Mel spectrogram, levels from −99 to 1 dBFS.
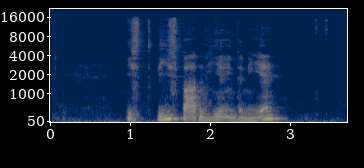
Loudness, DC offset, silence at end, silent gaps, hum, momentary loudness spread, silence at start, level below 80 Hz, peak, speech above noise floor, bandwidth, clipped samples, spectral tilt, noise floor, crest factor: -44 LUFS; under 0.1%; 0.75 s; none; none; 10 LU; 0.95 s; -64 dBFS; -28 dBFS; 31 dB; 16 kHz; under 0.1%; -6.5 dB/octave; -74 dBFS; 18 dB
